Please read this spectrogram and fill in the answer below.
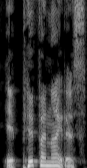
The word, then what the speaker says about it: Epiphanitis: Hi, thank you for tuning in for the first Epiphanitis podcast.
